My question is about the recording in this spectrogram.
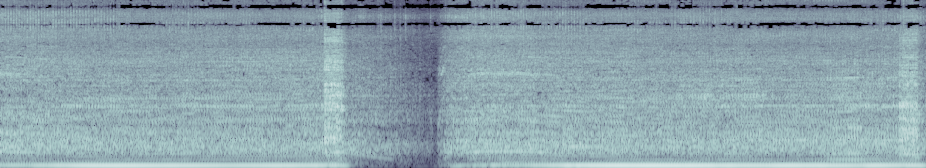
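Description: Electric carving knife running, its serrated twin blades sawing through a roast pork joint with a steady motor buzz. It stops with a click a little over three seconds in, starts again about a second later, and stops with another click near the end.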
